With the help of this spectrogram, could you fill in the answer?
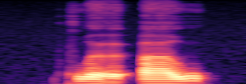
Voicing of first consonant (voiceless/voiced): voiceless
